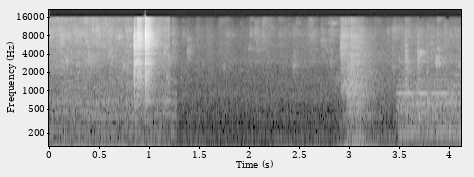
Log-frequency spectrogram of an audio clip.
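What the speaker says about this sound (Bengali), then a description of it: "এই যে দেখো ঢাকা দিয়ে দিলাম, আর কিছুক্ষণ পরে সেই ঢাকনাটা আবার এই যে আমি তুলে নিলাম।" A metal lid clanks onto a pot of simmering papaya curry, then after a pause is lifted off with a second scrape and clatter; both knocks are close and brief against a quiet kitchen background.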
